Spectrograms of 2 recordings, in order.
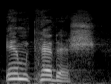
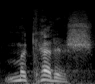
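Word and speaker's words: M'kaddesh: And I just had a gentleman that is Jewish tell me how to say it, and it's Mekedesh. I was saying, Google told me it's Mekedesh. That's not true at all, so thank you, Google, but it's Mekedesh.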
